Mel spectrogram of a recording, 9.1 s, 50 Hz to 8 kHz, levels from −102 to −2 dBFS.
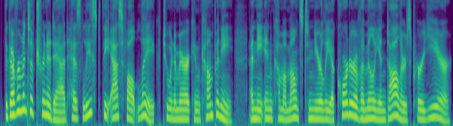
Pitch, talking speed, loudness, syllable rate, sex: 190 Hz, 180 wpm, -20 LUFS, 5.3 syllables/s, female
